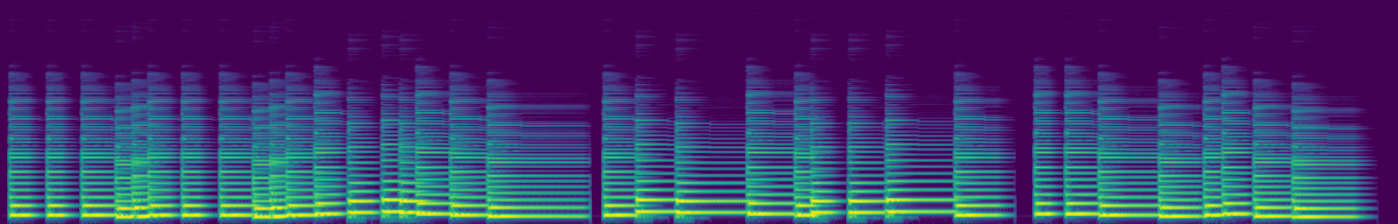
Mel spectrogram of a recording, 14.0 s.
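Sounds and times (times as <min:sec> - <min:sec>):
melody: 0:00.1 - 0:13.8.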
